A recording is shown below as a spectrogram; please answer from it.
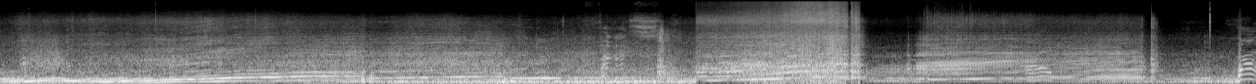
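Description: Ferrari supercars in a cavalcade roar past one after another, engines revving and pitching up and down as they pass close by, with a loud burst and roar midway.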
